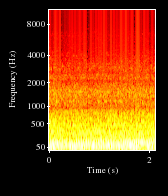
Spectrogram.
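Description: A car's air conditioning running while parked, heard from inside the cabin: a steady low rumble.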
